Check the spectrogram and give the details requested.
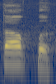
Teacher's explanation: ولا تقربوهن، تا قاف زبر تق، قاف موٹا کر کے پڑھیں گے اور اس کے اوپر دیکھ رہے ہوں گے آپ جزم ہے، قاف یعنی کہ ساکن ہے تو اس کو ہم حروف قلقلہ میں سے ہے، اس پہ ہم قلقلہ بھی کریں گے.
